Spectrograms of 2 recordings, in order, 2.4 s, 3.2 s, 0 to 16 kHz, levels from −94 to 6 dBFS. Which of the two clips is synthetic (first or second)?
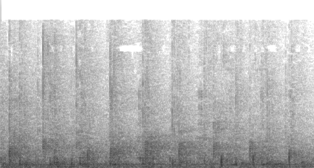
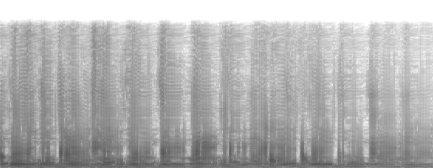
second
